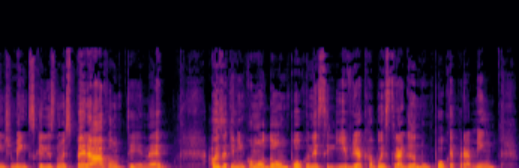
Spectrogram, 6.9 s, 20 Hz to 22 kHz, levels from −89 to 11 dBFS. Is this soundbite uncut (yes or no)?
no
